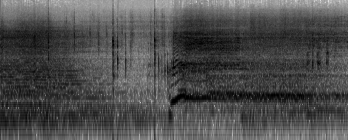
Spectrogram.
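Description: After a couple of sharp clicks, a loud, eerie creature growl surges up and holds steady for several seconds, a reptilian, otherworldly rumble over a constant hissing background.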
